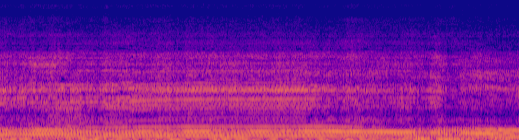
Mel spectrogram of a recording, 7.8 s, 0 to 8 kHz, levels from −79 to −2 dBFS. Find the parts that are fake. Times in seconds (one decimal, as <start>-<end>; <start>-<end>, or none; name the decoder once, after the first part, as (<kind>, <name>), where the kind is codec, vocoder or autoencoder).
0.0-2.0 (codec, SNAC); 4.6-6.9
